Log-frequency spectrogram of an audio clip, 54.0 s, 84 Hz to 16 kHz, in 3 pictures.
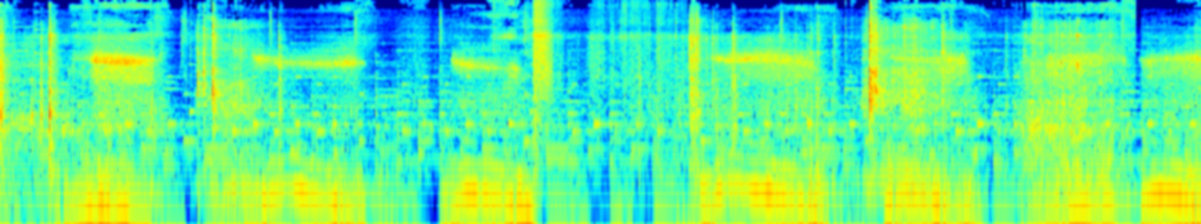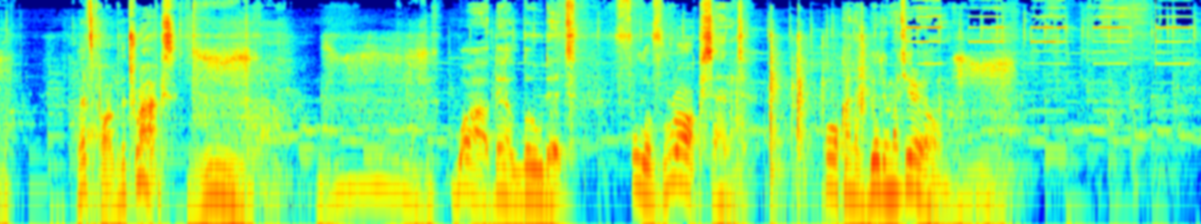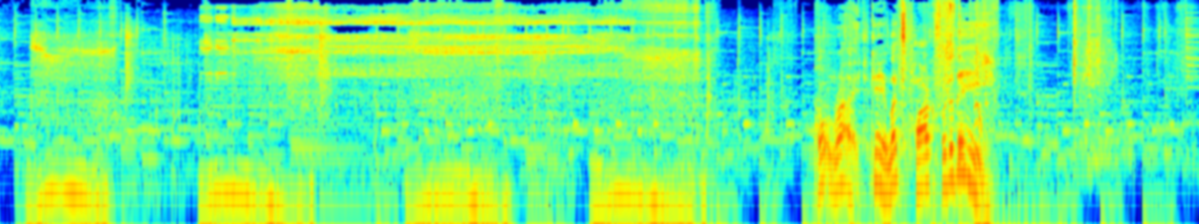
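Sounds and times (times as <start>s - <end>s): background music: 0.0s - 54.0s
person imitating engine growl: 3.2s - 5.6s, 6.6s - 8.1s, 20.8s - 24.7s, 36.4s - 37.8s, 39.0s - 41.0s, 42.1s - 46.8s.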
